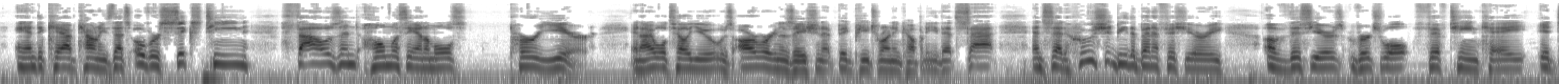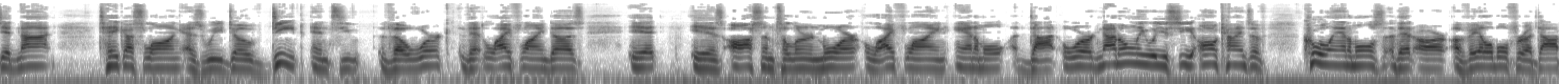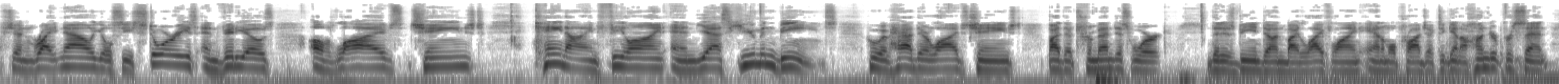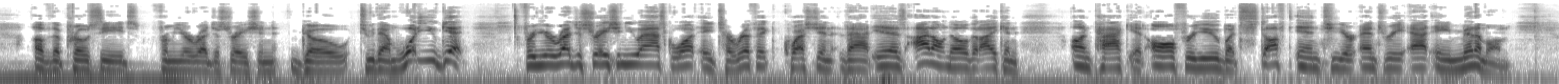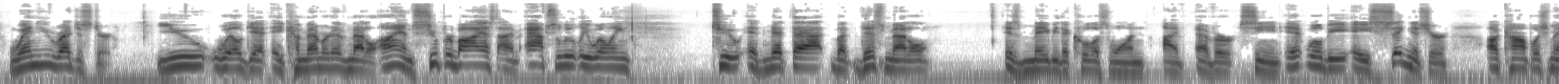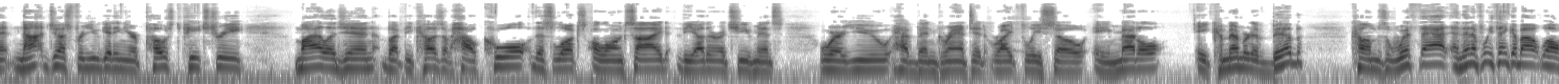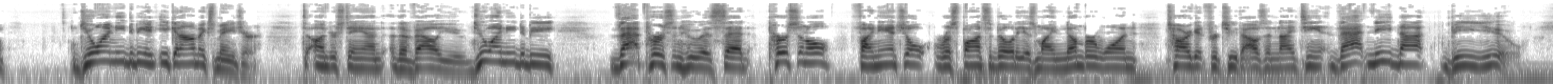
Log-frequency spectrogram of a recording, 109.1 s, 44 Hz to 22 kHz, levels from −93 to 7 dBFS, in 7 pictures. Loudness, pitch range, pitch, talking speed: -21 LUFS, 130-165 Hz, 150 Hz, 150 wpm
